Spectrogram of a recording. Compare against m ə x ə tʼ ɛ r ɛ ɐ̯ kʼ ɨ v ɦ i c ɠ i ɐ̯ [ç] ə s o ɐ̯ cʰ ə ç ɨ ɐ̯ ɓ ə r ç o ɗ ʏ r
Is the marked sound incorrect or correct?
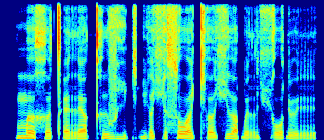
correct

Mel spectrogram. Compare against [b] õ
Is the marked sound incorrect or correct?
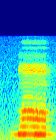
correct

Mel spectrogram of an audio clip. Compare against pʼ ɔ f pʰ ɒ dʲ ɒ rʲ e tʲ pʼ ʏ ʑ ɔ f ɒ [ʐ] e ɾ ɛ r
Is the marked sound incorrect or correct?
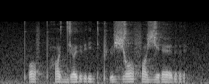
incorrect: ʑ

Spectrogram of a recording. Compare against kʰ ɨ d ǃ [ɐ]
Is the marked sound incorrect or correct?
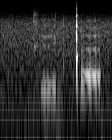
correct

